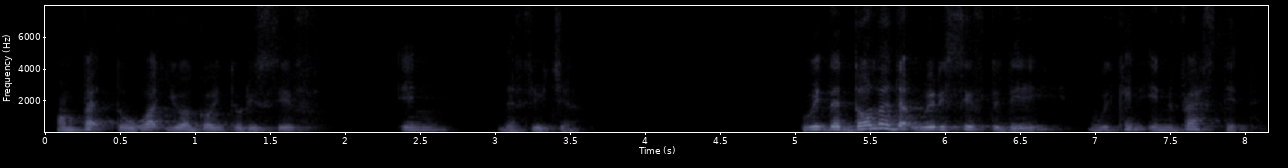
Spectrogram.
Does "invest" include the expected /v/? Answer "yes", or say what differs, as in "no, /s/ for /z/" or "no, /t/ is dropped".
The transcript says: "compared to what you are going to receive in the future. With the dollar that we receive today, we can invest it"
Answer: yes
